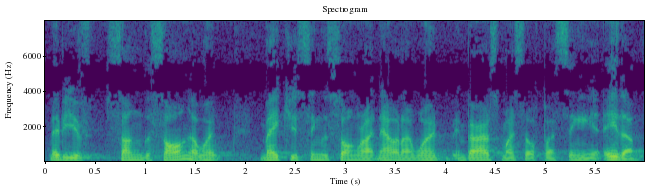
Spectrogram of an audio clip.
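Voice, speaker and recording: A man's voice: mid-range voice, level tone, normal speed, darkish tone. Australian man preaching in a reverberant church. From New South Wales, Australia. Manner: conversational, asks the congregation questions. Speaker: pastor. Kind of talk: sermon. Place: church hall.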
